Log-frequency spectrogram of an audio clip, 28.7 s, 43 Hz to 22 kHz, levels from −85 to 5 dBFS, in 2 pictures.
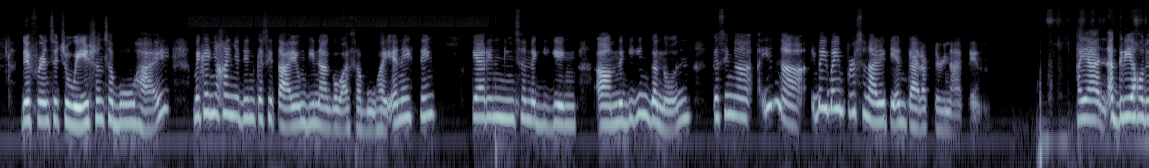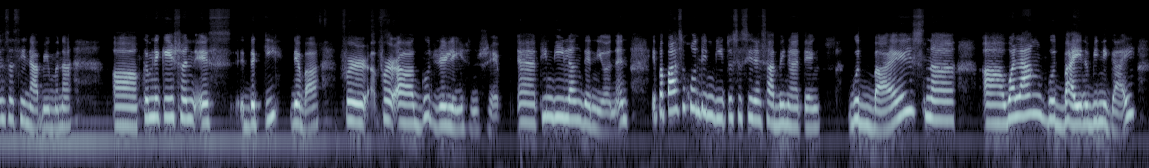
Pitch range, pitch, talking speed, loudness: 210-285 Hz, 245 Hz, 150 wpm, -22 LUFS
